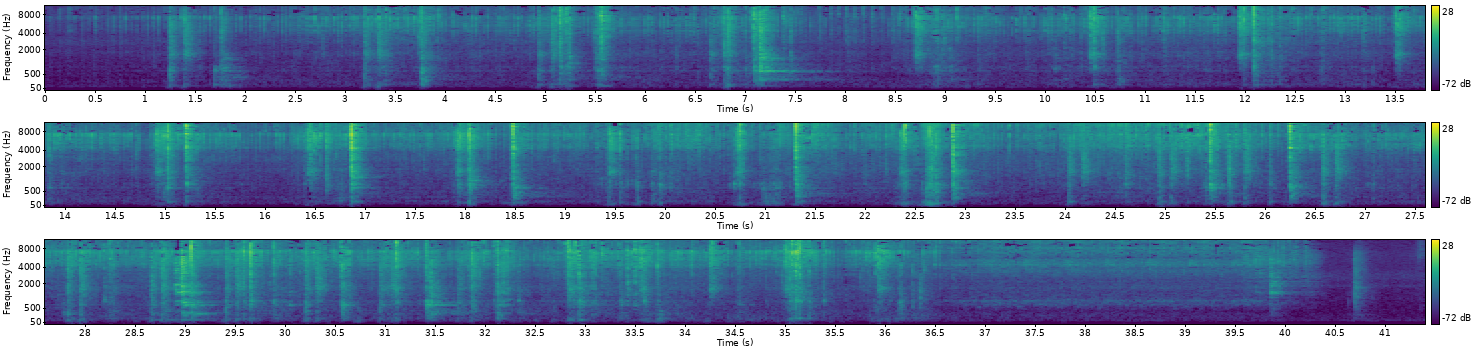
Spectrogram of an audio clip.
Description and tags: Road Bike, Rear Derailleur, Rear Mech, Shift, Click
The sound of a road bike rear mech / derailleur being shifted whilst clasped off the ground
